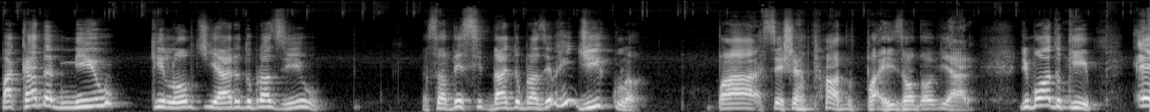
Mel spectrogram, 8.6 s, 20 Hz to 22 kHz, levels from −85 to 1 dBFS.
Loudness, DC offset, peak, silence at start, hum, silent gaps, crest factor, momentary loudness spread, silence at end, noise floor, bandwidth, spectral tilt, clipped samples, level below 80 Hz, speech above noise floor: -15 LUFS; under 0.1%; -2 dBFS; 0 s; none; none; 14 dB; 8 LU; 0 s; -52 dBFS; 16 kHz; -5 dB/octave; under 0.1%; -64 dBFS; 37 dB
